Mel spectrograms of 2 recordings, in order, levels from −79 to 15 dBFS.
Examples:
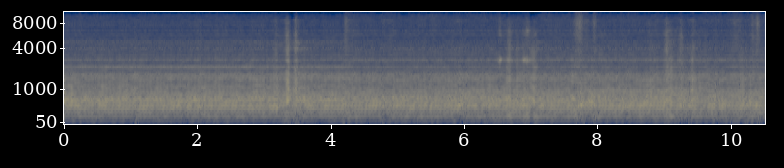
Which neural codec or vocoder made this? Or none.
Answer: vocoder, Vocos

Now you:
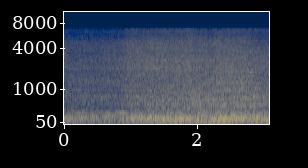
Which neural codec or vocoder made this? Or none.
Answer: none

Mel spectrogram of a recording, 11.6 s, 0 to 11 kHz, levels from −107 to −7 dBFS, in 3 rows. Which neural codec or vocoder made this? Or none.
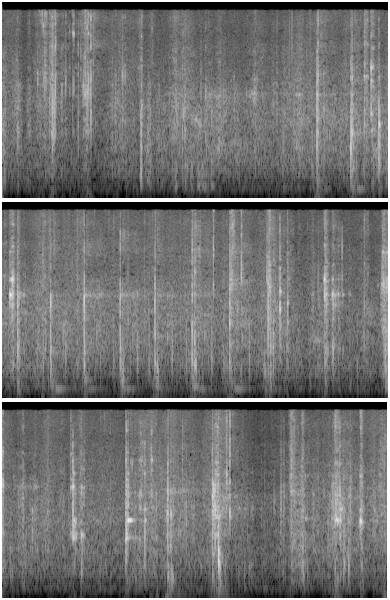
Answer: none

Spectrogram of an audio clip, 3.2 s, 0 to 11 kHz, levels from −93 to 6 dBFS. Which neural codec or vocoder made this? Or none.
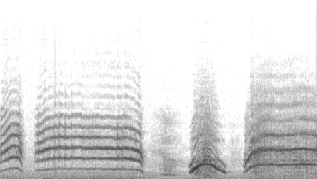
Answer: vocoder, Vocos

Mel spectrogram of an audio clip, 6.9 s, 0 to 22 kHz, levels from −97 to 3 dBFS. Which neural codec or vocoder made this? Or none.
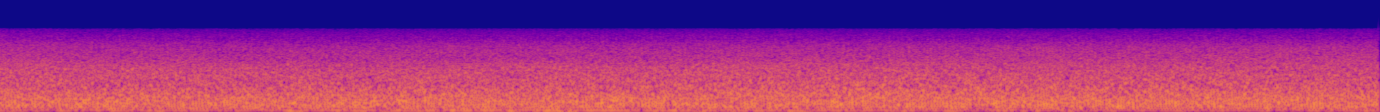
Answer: vocoder, Vocos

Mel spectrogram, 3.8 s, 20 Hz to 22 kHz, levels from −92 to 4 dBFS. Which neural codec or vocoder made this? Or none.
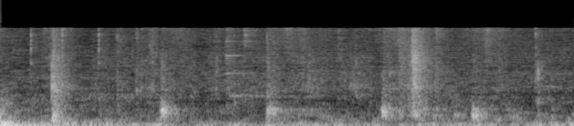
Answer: vocoder, Vocos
